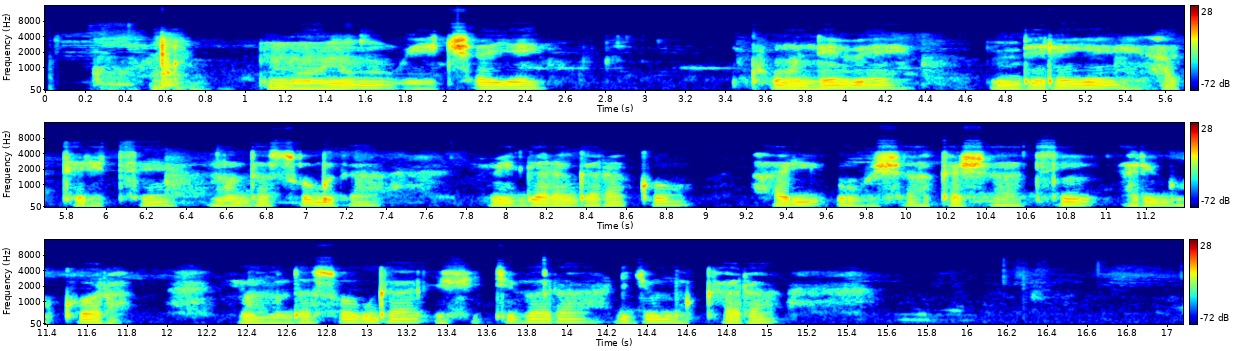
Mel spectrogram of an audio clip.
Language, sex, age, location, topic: Kinyarwanda, male, 25-35, Kigali, government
